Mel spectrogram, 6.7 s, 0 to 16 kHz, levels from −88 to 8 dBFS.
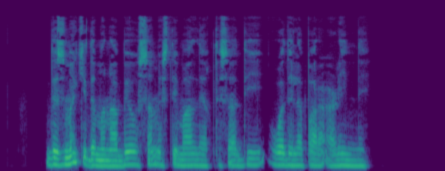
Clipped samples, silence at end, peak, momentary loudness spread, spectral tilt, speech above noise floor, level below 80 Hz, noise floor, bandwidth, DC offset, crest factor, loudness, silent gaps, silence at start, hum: under 0.1%; 1.2 s; -12 dBFS; 9 LU; -5.5 dB/octave; over 62 dB; -68 dBFS; under -90 dBFS; 11.5 kHz; under 0.1%; 18 dB; -29 LUFS; none; 0.7 s; none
